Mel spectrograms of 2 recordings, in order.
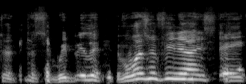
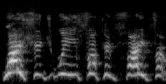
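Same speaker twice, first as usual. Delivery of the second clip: high mocking whine; mocking whiny quote. Host ridiculing viewers who won't fight, high mocking whine. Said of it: "start that".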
